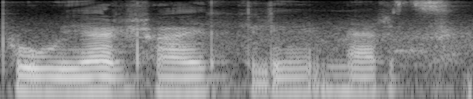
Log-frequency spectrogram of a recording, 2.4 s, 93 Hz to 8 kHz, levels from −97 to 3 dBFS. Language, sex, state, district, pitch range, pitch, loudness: Hindi, female, Bihar, Vaishali, 125-130 Hz, 125 Hz, -20 LUFS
